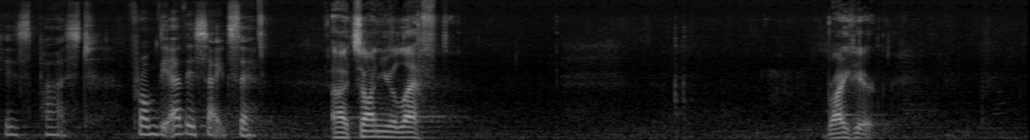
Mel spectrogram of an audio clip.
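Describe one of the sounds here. An elderly man speaks slowly and deliberately into a microphone.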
